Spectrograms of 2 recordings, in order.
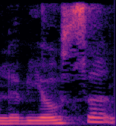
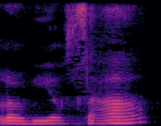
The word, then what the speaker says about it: Leviosa: You've got Hermione, and of course she's doing Wingardium Leviosa, not Loviosa, or whatever.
